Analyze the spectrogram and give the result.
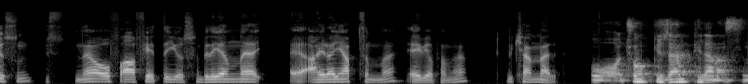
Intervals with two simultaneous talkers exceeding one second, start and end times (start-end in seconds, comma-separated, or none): none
